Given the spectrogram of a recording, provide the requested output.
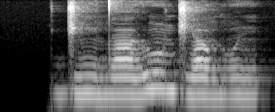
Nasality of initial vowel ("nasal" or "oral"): nasal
